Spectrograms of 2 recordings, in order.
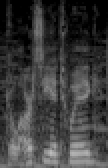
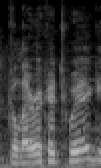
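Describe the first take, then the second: First: The first word ends with 'rcia'. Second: The first word ends with 'rica'. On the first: The speaker calls it wrong. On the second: The speaker calls it right.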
